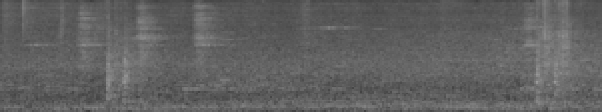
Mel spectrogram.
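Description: A woman knocks on a door.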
